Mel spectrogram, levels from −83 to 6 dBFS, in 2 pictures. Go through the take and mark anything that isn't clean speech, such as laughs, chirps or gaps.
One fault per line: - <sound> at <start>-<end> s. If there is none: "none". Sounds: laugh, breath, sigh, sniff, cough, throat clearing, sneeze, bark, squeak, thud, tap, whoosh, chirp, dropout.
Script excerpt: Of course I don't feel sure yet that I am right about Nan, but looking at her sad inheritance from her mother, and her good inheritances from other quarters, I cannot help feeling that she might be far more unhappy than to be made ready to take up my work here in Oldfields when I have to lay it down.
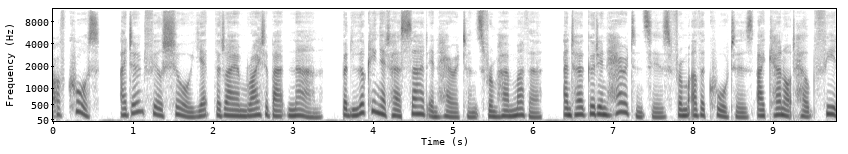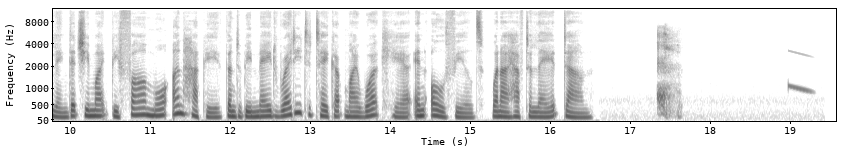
- cough at 17.3-17.7 s
- chirp at 19.0-19.3 s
